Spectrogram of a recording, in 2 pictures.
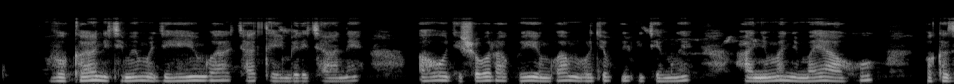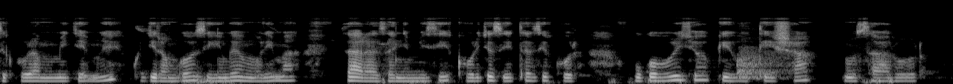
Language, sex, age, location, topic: Kinyarwanda, female, 18-24, Kigali, agriculture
